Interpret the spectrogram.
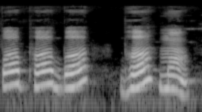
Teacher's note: प वर्ग के अंतर्गत प फ ब भ म, ये 5 ध्वनियां हमारे ओठ के स्पर्श द्वारा बोली जाती हैं, इसलिए इसको ओष्ठ ध्वनि कहते हैं।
